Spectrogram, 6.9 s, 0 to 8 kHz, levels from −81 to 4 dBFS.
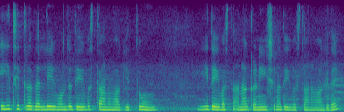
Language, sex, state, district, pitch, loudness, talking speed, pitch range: Kannada, female, Karnataka, Bangalore, 200 Hz, -16 LUFS, 70 wpm, 190-210 Hz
